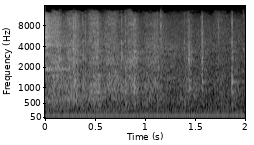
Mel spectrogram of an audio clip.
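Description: Tombow liquid glue applicator tip rubbed back and forth over the card base of a paper box, a steady rubbing on paper as glue is spread.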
